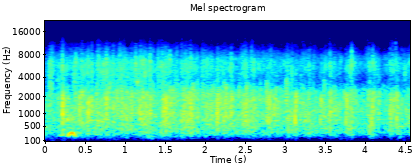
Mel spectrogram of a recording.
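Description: A crowd applauds steadily to welcome a speaker, an author, a dense wash of many hands clapping at a constant, fairly loud level throughout, with no voices standing out.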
